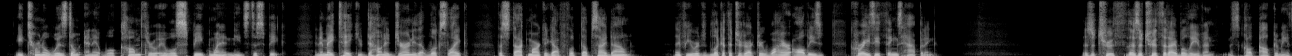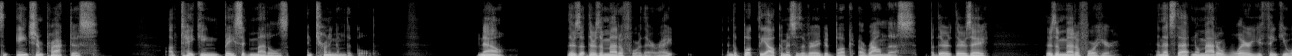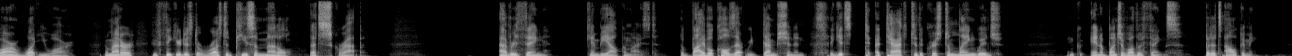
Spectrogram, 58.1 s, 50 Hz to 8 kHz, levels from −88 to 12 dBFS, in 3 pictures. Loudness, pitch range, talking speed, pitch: -19 LUFS, 95-120 Hz, 165 wpm, 105 Hz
